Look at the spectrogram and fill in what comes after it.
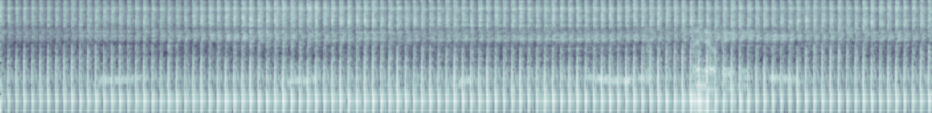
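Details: Rapid, steady mechanical thumping from a chest percussion device. It is used to break up mucus in a transplant patient who was intubated for a long time and cannot cough it up alone; painless, the patient fell asleep afterward.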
